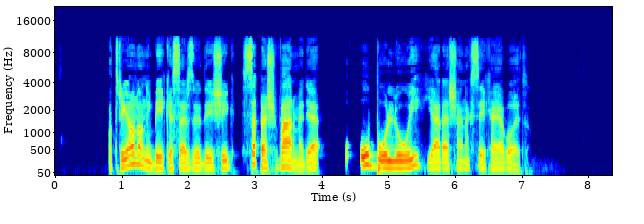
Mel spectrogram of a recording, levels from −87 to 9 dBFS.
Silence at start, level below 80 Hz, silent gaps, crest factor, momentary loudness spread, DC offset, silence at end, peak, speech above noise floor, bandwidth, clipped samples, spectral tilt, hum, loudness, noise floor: 0.8 s; -48 dBFS; none; 20 dB; 12 LU; under 0.1%; 1.4 s; 0 dBFS; 64 dB; 11.5 kHz; under 0.1%; -5.5 dB/octave; none; -20 LUFS; -83 dBFS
